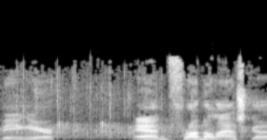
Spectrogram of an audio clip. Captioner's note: applause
